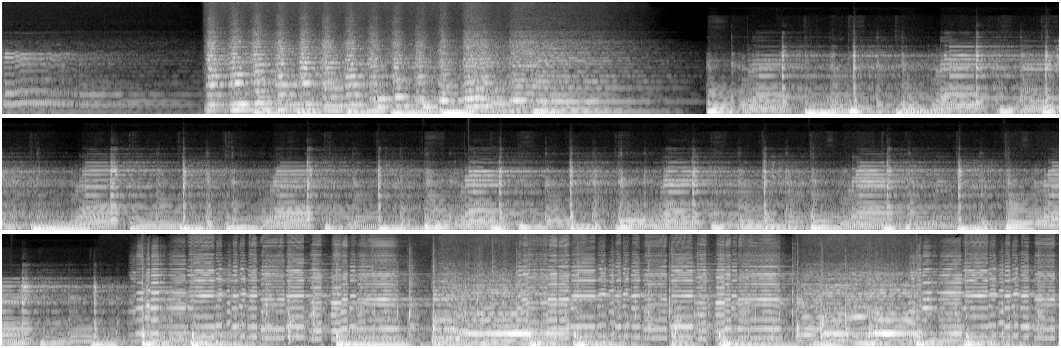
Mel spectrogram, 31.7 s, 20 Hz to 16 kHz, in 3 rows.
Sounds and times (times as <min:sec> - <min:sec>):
Classical music: 0:02.0 - 0:06.7, 0:22.4 - 0:31.7.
